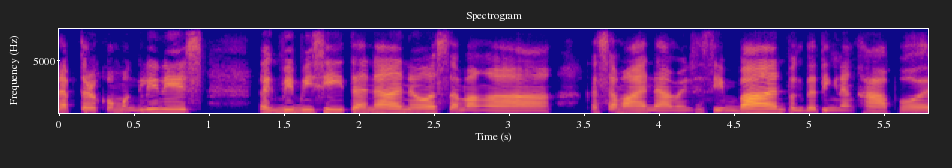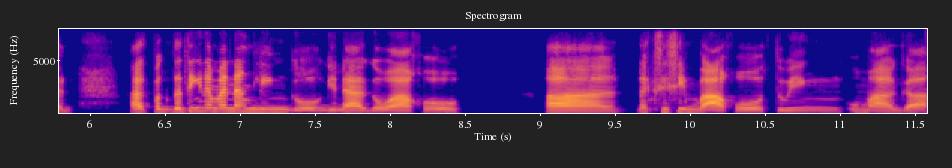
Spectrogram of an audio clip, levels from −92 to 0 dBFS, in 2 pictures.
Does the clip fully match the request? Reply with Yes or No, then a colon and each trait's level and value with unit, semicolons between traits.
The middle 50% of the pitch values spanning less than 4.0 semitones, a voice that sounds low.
No: average, 3.5 semitones; high, 200 Hz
